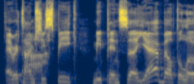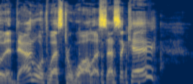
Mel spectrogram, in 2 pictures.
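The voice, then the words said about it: Put-on Belter accent from The Expanse. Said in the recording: “Missaria's accent ... I think it's obvious where she's from. The belt.”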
